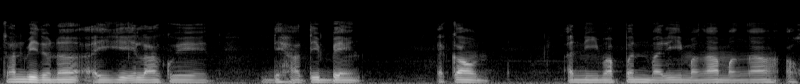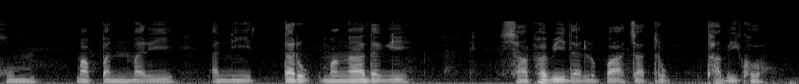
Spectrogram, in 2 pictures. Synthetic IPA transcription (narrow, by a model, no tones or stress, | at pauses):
t͡ʃanbidunɐɐjɡiːlakʰuj | deɦatibeŋk̚ | ekawnt | ɐnimapɐnmɐɾimɐŋamɐŋaɐhumː | apɐnmɐɾi | ɐni | tɐɾuk̚mɐŋadɐɡi | sapʰɐbidɐlupat͡ʃatɾuk̚ | tʰabikʰo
